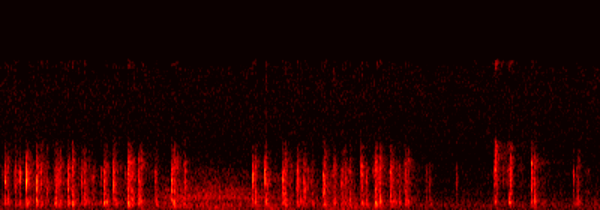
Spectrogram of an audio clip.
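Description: Computer keyboard typing: quick runs of keystrokes with short pauses between them, fairly faint.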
